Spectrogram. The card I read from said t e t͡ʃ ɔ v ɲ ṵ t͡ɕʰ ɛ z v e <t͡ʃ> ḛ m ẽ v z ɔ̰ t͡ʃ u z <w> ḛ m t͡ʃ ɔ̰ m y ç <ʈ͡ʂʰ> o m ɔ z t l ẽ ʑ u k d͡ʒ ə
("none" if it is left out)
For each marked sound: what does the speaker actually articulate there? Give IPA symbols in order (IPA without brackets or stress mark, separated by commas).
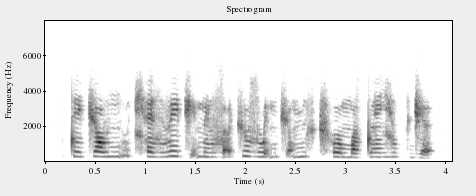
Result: t͡ʃ, w, ʈ͡ʂʰ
